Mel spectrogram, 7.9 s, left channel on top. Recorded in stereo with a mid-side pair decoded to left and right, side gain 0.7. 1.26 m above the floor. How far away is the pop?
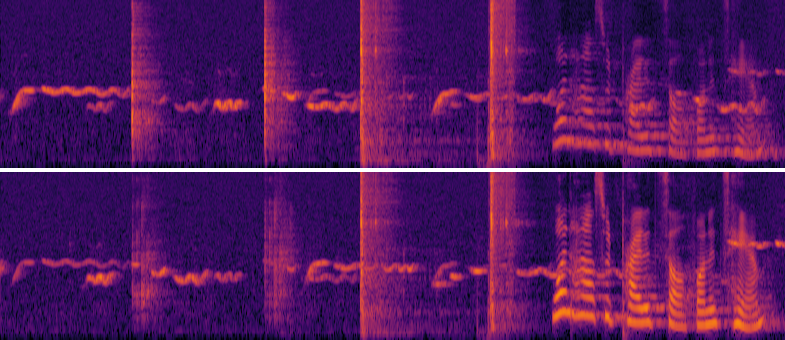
About 1.3 m.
